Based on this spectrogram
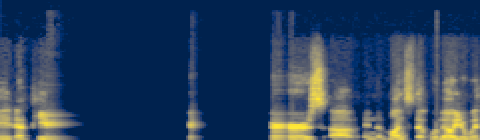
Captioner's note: audio fading away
